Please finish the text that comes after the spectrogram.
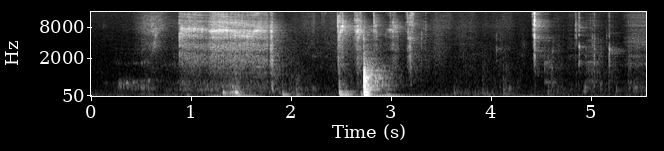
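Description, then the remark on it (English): Four metal drink cans scrape and clatter as they are shuffled around on a hard tabletop before being ranked, with a louder knock midway and a few lighter taps afterward, fairly quiet. “Just shuffle the cans. Just reach over and shuffle.”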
